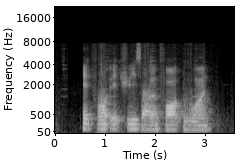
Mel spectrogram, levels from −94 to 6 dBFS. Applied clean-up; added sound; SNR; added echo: neural separator model SepFormer DNS4.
